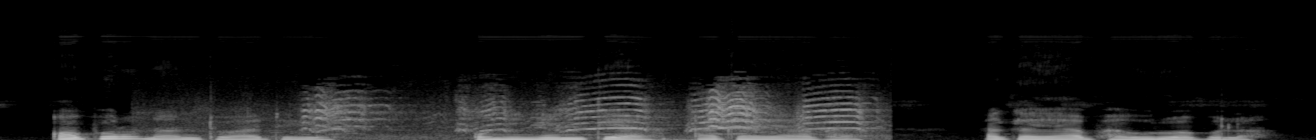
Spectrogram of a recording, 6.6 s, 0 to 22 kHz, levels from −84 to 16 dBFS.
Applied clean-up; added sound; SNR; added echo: none; Gull, seagull; 11 dB; none.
